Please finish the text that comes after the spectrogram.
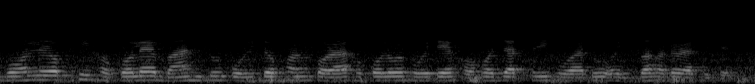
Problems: constant background noise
